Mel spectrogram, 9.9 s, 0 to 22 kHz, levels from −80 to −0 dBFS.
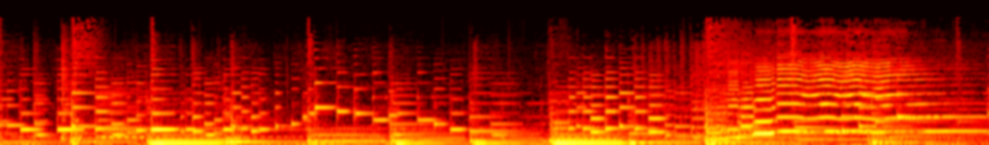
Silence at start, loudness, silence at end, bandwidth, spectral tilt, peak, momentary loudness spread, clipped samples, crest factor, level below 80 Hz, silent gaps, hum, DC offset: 0 s; -22 LUFS; 0 s; 13.5 kHz; -6 dB/octave; -6 dBFS; 11 LU; under 0.1%; 16 dB; -26 dBFS; none; none; under 0.1%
